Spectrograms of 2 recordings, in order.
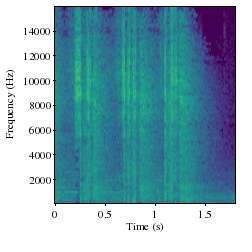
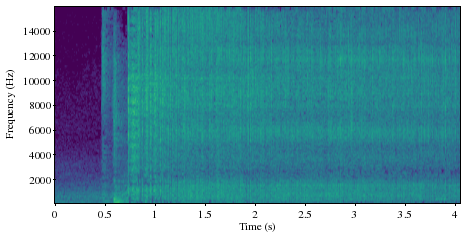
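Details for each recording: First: MIG welding a suspension link bracket on a 1962 Jeep Willys at about 70% setting, wire around 2 m/min: sparse, spaced-out crackling pops instead of steady sizzle; wire feed too slow, current drops, wire melts before touching the piece. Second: MIG welding the suspension link brackets on a 1962 Jeep Willys project: the arc strikes and settles into a steady, even crackling sizzle, showing the wire speed is set right.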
